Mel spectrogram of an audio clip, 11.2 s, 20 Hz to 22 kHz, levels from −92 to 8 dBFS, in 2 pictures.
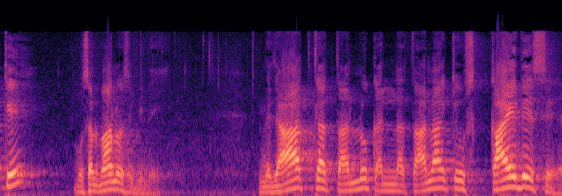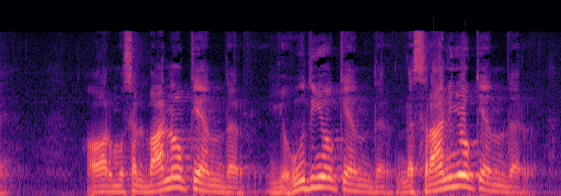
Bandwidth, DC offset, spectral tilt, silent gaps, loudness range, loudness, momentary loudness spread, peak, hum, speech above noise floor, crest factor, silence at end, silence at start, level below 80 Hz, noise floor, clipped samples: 11.5 kHz; under 0.1%; -6 dB/octave; none; 3 LU; -16 LUFS; 16 LU; 0 dBFS; none; 35 dB; 16 dB; 0.25 s; 0 s; -42 dBFS; -50 dBFS; under 0.1%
